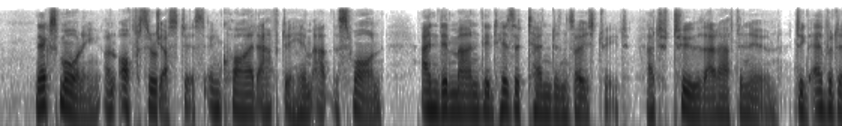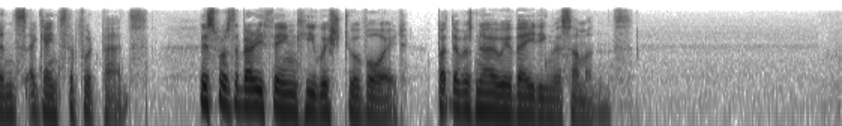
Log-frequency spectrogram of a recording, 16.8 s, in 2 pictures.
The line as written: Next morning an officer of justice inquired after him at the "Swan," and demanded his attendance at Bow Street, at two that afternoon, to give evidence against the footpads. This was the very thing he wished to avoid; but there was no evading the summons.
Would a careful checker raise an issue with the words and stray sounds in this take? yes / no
yes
